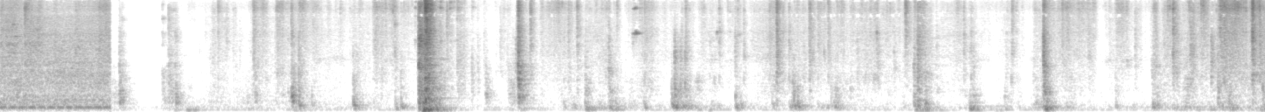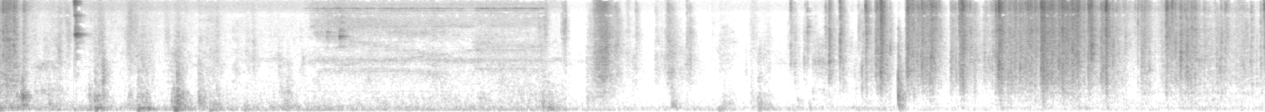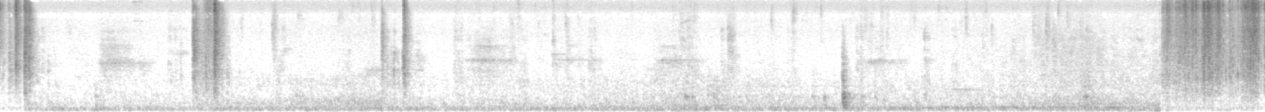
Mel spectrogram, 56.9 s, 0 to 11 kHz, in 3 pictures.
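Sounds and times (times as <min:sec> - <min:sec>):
paper wrapping crinkling: 0:30.8 - 0:38.7, 0:40.8 - 0:41.5, 0:55.3 - 0:56.9
plastic bag rustling: 0:30.8 - 0:38.7, 0:40.8 - 0:41.5, 0:55.3 - 0:56.9.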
